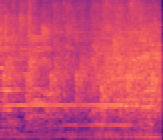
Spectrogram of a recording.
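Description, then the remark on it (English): A short burst of steady crowd applause, dense and fairly loud, holding an even wash of clapping with a faint tonal hum underneath and no voices. “Yeah, I get my own round of applause.”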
